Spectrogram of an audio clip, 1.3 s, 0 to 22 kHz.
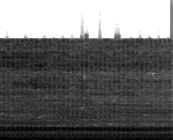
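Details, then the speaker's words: Air-con compressor with two of its U/V/W phase wires swapped, running in reverse: abnormal steady hiss with thin constant whine, no pumping and no cooling, drawing only 3.5 A; owner says it won't fail quickly but the body overheats. "Yan, walang lamig Iba yung tunog niya. Tapos yung amperahe niya, tingnan nyo, 3.5 ampere lang. Ibig sabihin, walang bomba yung compressor natin ngayon. Kasi nabaliktad natin yung connection ng itong dalawang wire na to."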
